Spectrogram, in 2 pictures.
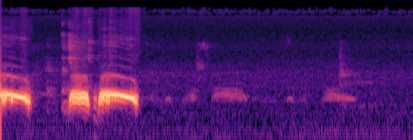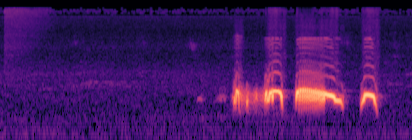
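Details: Spotted dove giving 'thúc gù' cooing: a burst of low, mellow paired coos, then several seconds of near silence with faint murmurs, then another run of the short-long coos.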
